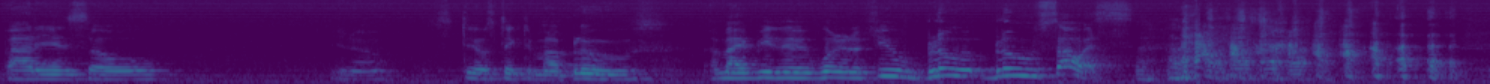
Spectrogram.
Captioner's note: laughs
